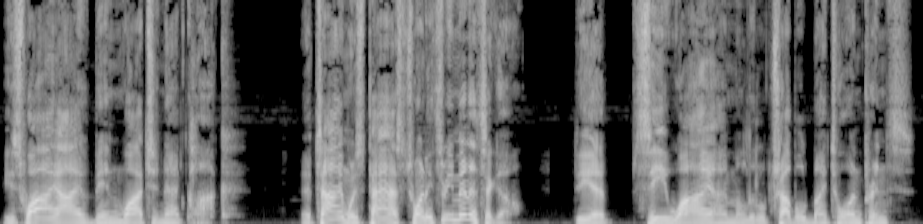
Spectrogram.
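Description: A man voicing a troubled, wry young gentleman who is losing hope, in a storybook reading. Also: on the high side, lively intonation, a little slow, dry recording, studio quality, pitched above the performer's own voice. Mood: hopeless, wry.

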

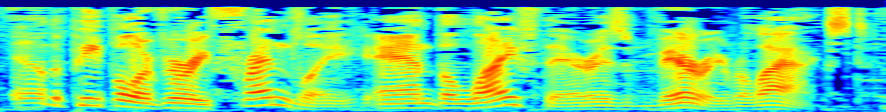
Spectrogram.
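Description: An eager young college student. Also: male voice, mid-range voice, big pitch swings, normal speed, a bit bright, faint music behind, rough recording. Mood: friendly. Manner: friendly, eager questions. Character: friendly young male college student from a small town. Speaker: dialogue actor. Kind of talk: scripted radio lesson dialogue.

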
